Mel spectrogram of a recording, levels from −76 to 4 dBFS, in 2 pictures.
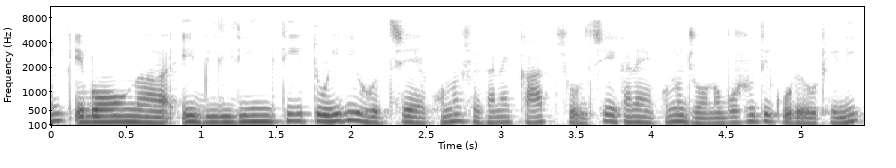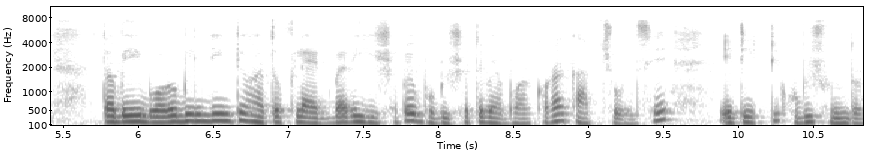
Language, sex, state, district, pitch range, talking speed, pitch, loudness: Bengali, female, West Bengal, North 24 Parganas, 155-180 Hz, 195 wpm, 165 Hz, -34 LUFS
